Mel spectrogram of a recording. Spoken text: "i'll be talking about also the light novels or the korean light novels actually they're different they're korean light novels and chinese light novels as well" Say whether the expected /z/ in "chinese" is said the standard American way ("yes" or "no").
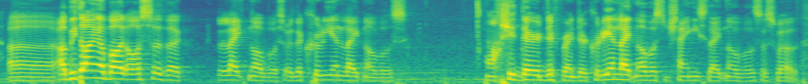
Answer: no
